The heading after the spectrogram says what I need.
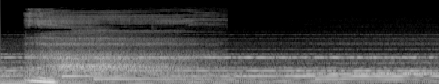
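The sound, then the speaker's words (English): A long, deep breath out through the mouth during a guided sleep meditation, a soft airy rush lasting a couple of seconds that fades over quiet sustained musical tones. “And breathe out through your mouth until all the air is out of your body.”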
